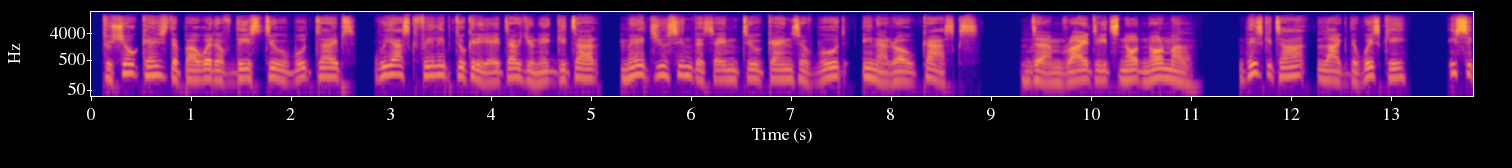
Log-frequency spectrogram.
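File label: male, Spanish, accented English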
